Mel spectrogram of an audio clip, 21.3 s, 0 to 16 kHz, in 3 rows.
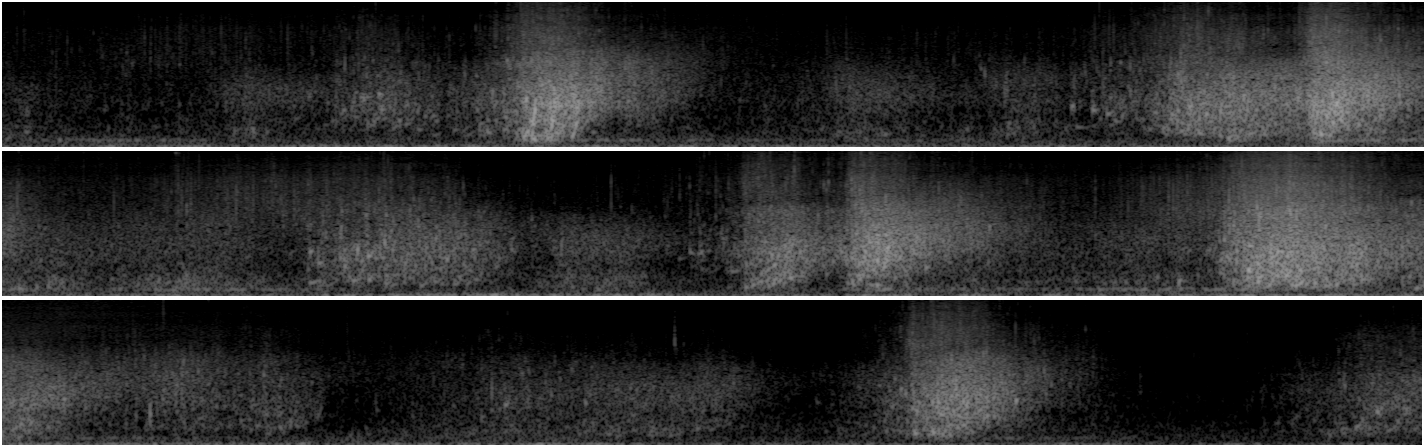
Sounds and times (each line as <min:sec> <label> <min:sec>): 0:00.0 gentle waves washing onto the shore 0:21.3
